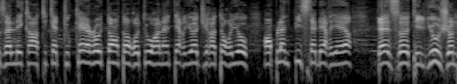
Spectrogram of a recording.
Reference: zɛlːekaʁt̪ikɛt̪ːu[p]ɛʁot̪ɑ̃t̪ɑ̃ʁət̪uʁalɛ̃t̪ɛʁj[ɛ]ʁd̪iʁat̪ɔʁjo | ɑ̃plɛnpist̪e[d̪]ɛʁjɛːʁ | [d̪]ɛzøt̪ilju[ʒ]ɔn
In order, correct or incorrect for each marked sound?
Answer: incorrect, incorrect, correct, correct, correct

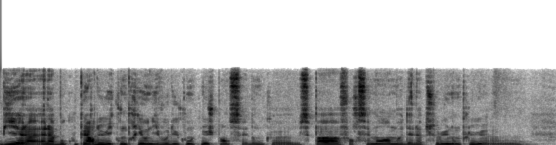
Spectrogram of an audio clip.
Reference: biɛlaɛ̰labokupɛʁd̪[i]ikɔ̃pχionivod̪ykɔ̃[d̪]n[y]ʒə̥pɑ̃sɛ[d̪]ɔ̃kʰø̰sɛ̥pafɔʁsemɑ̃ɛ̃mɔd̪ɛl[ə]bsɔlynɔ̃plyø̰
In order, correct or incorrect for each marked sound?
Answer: incorrect, incorrect, correct, correct, incorrect

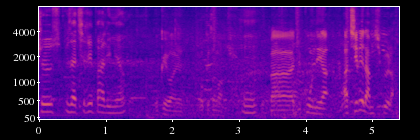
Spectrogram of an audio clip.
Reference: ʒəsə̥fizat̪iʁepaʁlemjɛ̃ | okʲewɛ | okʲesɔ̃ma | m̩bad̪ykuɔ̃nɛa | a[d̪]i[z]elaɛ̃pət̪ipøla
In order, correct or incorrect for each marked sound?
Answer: incorrect, incorrect

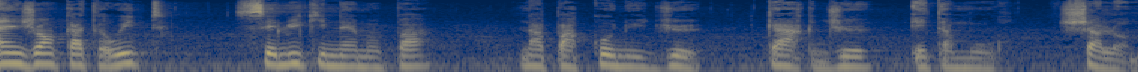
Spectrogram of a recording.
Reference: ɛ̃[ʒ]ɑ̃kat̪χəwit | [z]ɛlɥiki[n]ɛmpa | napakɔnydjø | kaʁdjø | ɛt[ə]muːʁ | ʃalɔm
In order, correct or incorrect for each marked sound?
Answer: correct, incorrect, correct, incorrect

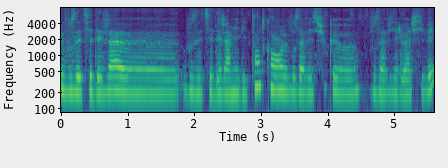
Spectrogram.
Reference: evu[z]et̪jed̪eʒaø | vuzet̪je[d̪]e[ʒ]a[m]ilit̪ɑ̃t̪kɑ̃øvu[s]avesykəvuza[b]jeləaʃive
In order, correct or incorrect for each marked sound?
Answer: correct, correct, correct, correct, incorrect, incorrect

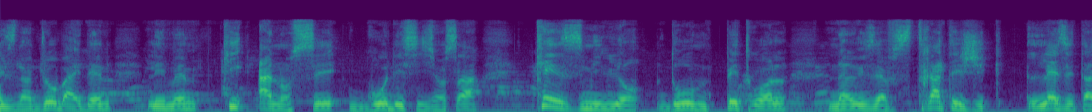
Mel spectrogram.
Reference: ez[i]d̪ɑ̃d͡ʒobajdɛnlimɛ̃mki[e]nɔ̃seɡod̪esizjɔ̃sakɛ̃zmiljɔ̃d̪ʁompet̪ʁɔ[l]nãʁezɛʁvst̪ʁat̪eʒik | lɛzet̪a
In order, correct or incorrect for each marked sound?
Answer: correct, incorrect, correct

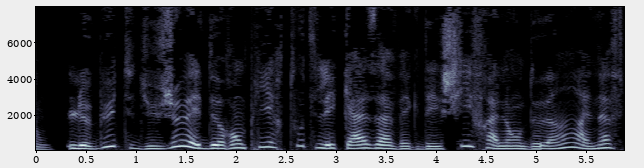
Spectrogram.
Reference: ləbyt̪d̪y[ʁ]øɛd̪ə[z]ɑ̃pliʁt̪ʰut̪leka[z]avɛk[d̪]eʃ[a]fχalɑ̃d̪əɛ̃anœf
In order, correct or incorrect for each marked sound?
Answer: incorrect, incorrect, correct, correct, incorrect

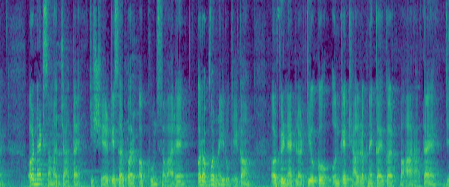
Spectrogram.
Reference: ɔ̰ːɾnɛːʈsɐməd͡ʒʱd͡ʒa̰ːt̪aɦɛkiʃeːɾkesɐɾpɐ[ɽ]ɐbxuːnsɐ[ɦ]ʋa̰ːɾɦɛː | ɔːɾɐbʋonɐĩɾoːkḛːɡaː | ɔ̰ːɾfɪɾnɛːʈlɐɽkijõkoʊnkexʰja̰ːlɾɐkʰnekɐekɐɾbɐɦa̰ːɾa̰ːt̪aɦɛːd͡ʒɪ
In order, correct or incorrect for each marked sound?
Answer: incorrect, incorrect

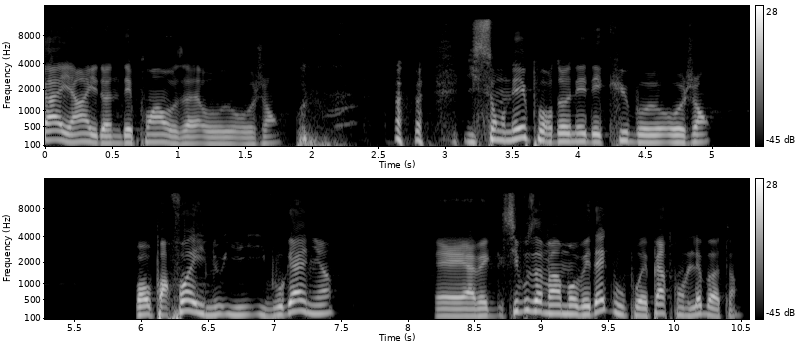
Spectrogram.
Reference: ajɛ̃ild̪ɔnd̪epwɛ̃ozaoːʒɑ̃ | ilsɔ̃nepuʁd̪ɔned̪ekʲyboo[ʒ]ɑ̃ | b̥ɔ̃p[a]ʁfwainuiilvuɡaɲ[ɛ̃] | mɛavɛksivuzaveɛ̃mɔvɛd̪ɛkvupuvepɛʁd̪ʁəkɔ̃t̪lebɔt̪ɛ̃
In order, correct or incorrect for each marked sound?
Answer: correct, correct, correct

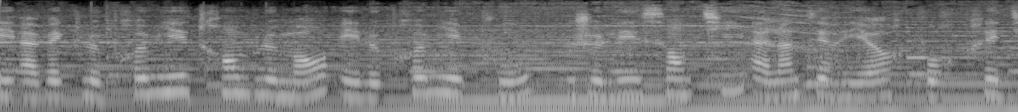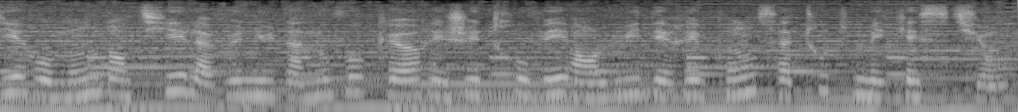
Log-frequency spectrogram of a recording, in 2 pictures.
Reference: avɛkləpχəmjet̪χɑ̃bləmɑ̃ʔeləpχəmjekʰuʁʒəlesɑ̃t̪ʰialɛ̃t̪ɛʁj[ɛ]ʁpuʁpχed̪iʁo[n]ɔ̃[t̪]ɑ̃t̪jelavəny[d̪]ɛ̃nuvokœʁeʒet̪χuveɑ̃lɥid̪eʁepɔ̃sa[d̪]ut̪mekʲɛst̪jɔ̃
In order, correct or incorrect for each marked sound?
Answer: incorrect, incorrect, incorrect, correct, incorrect

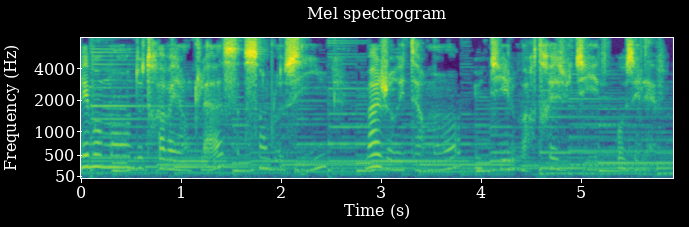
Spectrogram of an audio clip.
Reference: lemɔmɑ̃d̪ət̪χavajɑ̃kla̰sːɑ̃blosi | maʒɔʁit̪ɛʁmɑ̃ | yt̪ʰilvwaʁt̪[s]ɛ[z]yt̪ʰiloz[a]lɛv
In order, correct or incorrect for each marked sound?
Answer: incorrect, correct, incorrect

